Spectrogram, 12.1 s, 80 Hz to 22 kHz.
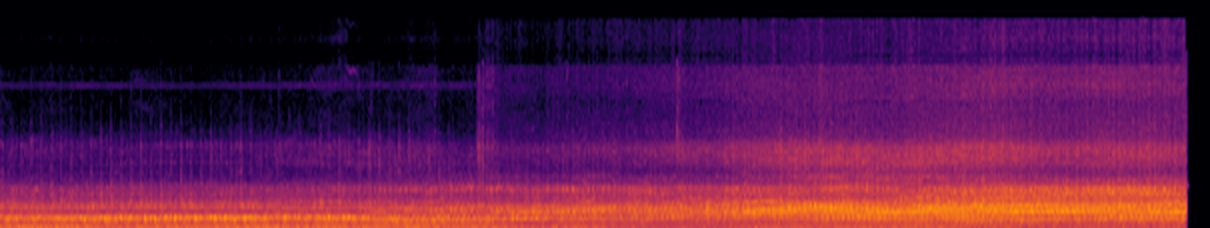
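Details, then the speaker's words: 1991 Pontiac Firebird 3.1 V6 at idle: rough whirring drone with a faint rattle over the steady idle from the worn, loose smog (air injection) pump going out, before replacement. "So if your smog's going out, that's the noise it's going to cause."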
